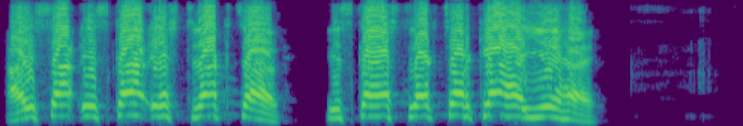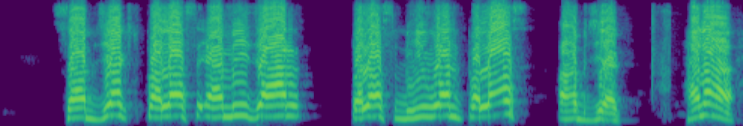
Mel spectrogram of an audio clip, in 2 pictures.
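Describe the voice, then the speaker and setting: A man's voice: extremely high pitch, no room sound, muffled recording. A male teacher with a Bihar accent giving a classroom grammar lesson, quizzing the class with questions and repeating the answers. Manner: drawn-out slow English examples.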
